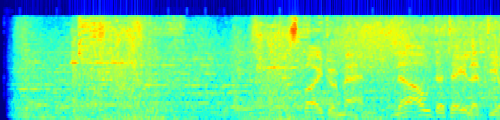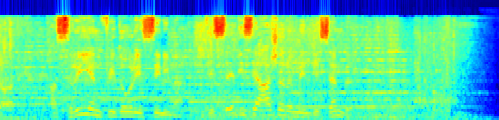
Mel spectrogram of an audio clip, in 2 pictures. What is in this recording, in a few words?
arabic voice commercial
